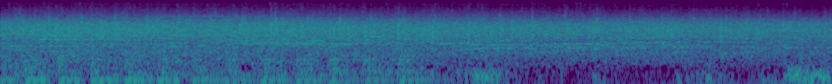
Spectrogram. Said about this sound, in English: His name is. His name is. Clap your hands unto that name.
